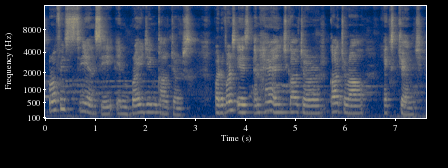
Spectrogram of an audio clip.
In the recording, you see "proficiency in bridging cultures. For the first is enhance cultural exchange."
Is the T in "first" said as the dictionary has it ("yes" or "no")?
no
